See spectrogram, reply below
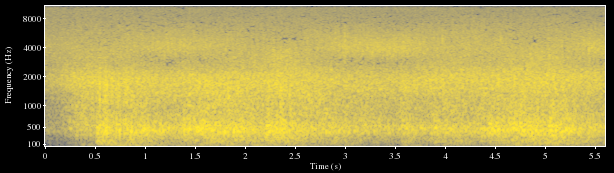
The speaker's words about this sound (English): Hurry up. It's raining. I'm wet.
